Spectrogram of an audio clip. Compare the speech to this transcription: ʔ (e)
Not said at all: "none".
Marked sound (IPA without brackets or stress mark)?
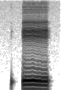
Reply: e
